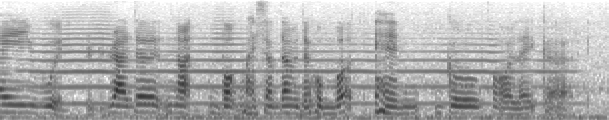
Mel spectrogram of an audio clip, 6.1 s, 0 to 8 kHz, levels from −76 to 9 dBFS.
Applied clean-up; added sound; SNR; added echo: none; Trumpet; 10 dB; none.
